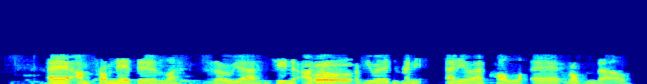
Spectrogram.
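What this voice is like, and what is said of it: Lancashire English accent. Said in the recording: “Is that a Lancashire accent I can detect from you? ... my Lancashire accent's still there.”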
